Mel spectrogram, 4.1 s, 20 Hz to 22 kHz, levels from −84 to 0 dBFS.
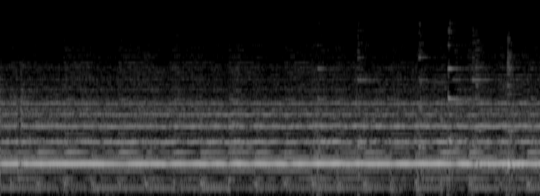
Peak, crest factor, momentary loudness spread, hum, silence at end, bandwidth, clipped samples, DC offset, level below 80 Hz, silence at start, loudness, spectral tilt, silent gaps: -24 dBFS; 12 dB; 2 LU; none; 0 s; 13 kHz; under 0.1%; under 0.1%; -78 dBFS; 0 s; -35 LUFS; -3 dB/octave; none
